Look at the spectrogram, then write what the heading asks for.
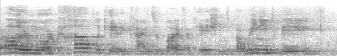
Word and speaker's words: bifurcations: videos about section 1.7 the word up there is pronounced bifurcations not differentiations or defercations but bifurcations in chapter one its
